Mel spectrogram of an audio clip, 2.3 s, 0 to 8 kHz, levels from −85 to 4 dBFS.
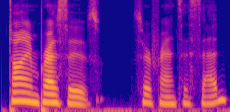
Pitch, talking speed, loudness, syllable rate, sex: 165 Hz, 130 wpm, -18 LUFS, 3.7 syllables/s, female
